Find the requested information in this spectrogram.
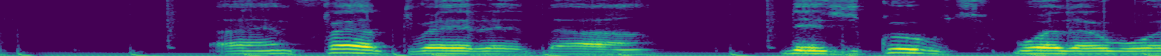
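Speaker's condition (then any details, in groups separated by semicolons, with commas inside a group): ALS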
